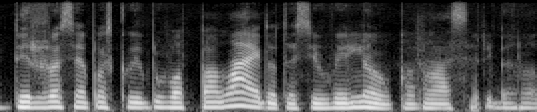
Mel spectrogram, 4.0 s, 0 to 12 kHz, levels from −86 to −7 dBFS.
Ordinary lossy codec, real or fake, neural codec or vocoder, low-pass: Opus, 64 kbps; fake; codec, 32 kHz, 1.9 kbps, SNAC; 10.8 kHz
